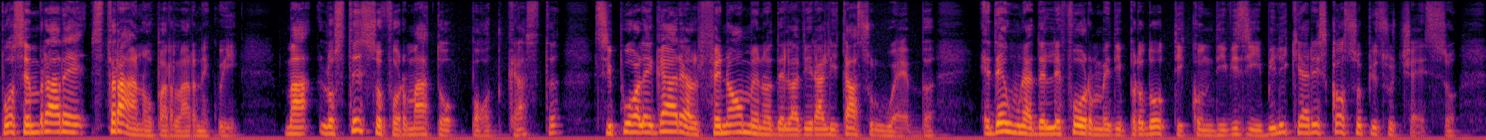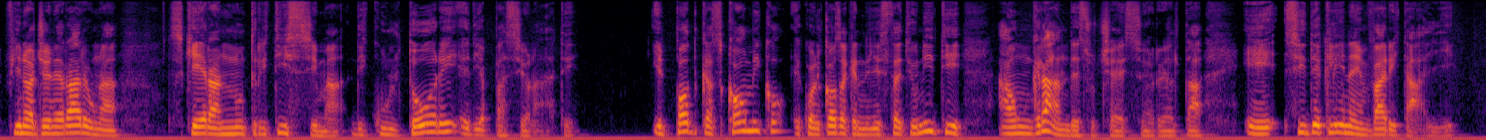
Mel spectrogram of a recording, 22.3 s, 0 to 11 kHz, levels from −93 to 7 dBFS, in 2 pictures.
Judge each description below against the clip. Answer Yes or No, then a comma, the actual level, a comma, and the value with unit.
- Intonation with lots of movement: Yes, wide, 6.9 semitones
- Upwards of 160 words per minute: Yes, fast, 170 wpm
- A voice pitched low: No, medium, 145 Hz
